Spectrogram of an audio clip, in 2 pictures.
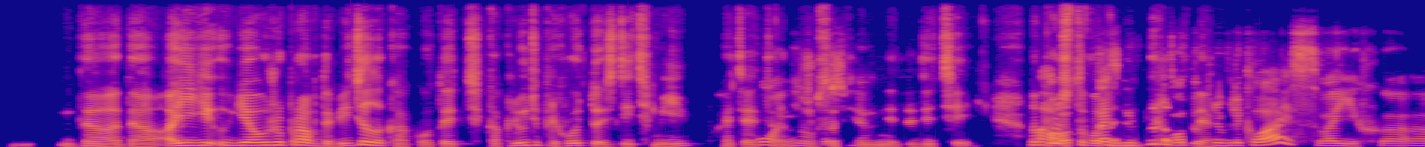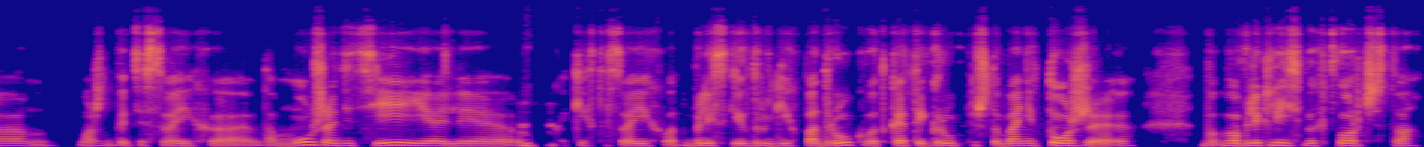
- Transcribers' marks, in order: tapping; other background noise
- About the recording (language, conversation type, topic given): Russian, podcast, Какой первый концерт произвёл на тебя сильное впечатление?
